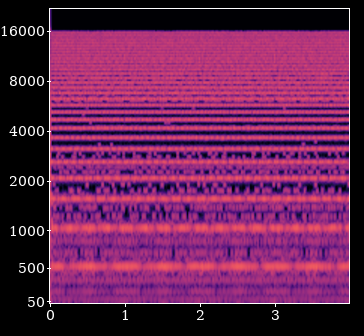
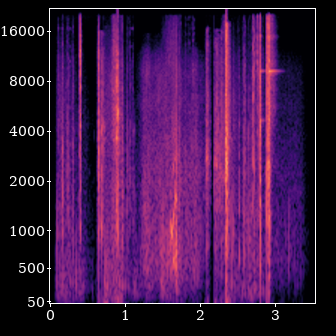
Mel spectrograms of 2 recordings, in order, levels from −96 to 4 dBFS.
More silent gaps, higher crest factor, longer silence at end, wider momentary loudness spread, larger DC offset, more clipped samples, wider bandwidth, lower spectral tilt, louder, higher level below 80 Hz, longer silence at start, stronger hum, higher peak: neither; about the same, 20 dB vs 24 dB; second, 0 s vs 0.5 s; second, 0 LU vs 15 LU; neither; neither; second, 16 kHz vs over 20 kHz; about the same, 2 dB/octave vs 2 dB/octave; about the same, -21 LUFS vs -20 LUFS; about the same, -60 dBFS vs -60 dBFS; second, 0 s vs 0.2 s; neither; about the same, -2 dBFS vs 0 dBFS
